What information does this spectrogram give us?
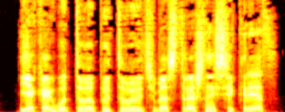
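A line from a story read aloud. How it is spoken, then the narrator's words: Laughing. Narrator (Russian): рассмеялась Яна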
